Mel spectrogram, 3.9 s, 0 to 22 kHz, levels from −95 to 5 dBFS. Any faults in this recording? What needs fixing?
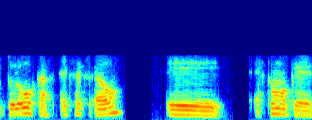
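No faults found; nothing here needs fixing.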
